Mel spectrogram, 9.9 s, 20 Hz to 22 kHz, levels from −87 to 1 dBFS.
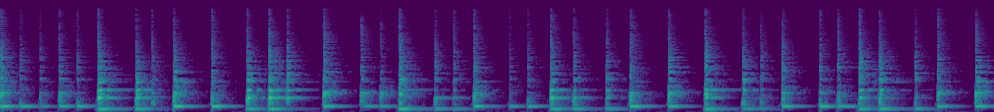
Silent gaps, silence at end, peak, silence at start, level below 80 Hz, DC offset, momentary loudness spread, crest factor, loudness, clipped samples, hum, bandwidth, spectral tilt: none; 0 s; -14 dBFS; 0 s; -66 dBFS; under 0.1%; 11 LU; 22 dB; -38 LUFS; under 0.1%; none; 16.5 kHz; -6 dB/octave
